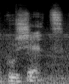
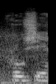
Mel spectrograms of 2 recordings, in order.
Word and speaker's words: crochet: So crochet, sachet, we would say sachet, we would say crochet. But it is actually crochet and sachet.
